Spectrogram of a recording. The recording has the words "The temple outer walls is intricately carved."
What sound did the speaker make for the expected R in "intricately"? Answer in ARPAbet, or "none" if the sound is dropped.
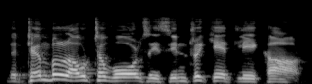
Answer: R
